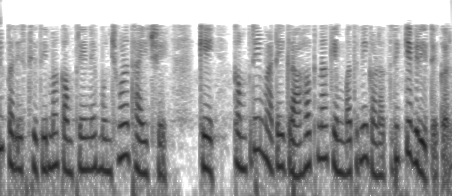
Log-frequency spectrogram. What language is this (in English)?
Gujarati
